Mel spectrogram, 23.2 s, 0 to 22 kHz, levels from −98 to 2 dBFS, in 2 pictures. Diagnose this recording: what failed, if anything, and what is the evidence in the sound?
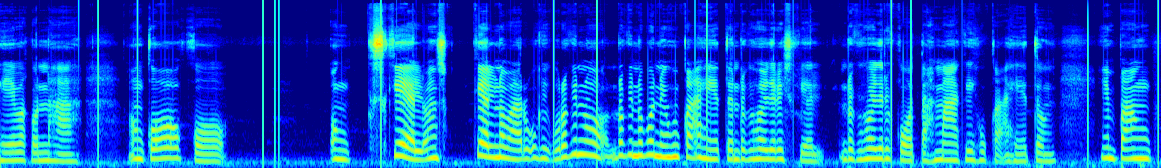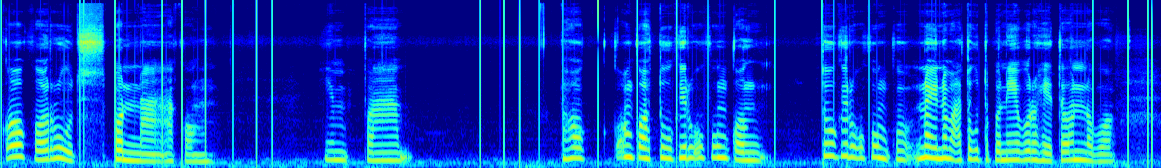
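Word clock ticks run through the whole speech clip, from 0.12 s to 23.21 s, as a steady train of sharp ticks of uneven strength about every 40 ms, several hundred in all. The failure is at the digital interface into the converter: the receiving device runs on its own clock instead of locking to the sender's word clock. A mismatch of roughly 500 parts per million makes the two clocks slip against each other regularly, and each slip drops or repeats one sample, producing a tick.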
